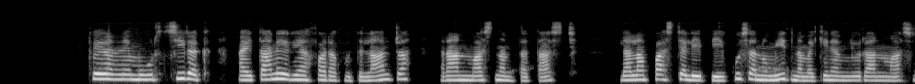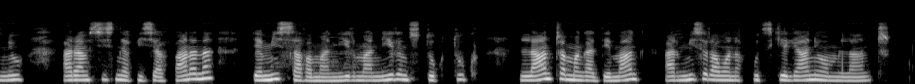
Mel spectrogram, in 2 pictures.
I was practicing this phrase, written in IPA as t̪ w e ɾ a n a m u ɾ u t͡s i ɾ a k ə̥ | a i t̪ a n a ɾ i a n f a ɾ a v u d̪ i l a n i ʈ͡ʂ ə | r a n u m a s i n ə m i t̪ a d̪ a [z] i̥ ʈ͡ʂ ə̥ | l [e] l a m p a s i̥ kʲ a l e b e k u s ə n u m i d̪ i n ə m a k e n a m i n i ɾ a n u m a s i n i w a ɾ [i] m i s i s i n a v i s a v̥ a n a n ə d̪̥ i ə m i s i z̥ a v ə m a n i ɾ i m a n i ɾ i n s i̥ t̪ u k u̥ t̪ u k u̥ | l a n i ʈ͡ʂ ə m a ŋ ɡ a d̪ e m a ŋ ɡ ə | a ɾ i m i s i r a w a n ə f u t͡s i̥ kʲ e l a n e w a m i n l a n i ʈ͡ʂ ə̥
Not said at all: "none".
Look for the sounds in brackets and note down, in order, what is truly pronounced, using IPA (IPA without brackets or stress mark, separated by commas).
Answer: s, a, a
